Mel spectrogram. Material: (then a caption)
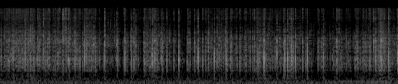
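Plastic. Both hands grab and drop handfuls of small plastic faux pearl beads over a plastic bowl. The beads make a steady, dense clatter of quick, dry clicks and rattles, bright and crisp, with almost no low end and no ring after each tick.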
